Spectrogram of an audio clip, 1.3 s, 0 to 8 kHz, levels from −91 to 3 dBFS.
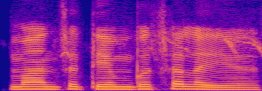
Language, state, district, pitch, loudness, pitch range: Bhili, Maharashtra, Dhule, 195 Hz, -17 LUFS, 185-195 Hz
